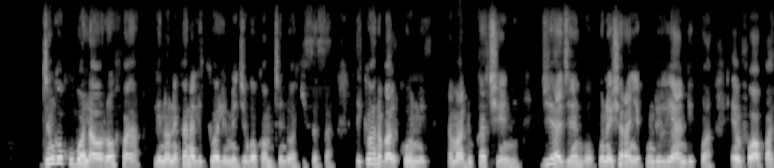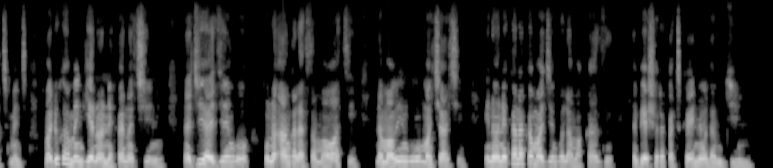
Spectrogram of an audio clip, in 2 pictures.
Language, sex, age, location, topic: Swahili, female, 18-24, Nairobi, finance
